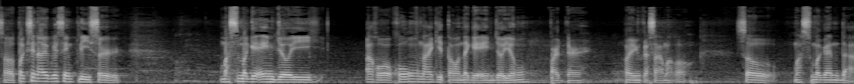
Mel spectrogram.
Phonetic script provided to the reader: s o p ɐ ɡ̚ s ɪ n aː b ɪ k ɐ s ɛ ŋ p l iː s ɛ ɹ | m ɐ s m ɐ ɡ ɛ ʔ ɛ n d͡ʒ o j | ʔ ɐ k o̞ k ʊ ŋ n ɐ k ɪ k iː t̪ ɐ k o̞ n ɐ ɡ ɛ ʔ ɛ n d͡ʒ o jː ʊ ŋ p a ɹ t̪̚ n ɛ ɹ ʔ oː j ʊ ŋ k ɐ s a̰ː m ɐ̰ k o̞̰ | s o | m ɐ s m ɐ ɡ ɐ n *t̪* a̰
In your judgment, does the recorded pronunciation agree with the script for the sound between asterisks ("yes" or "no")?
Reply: no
